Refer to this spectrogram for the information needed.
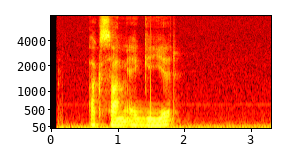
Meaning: indefinite plural of accent aigu
- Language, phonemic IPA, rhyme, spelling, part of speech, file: Norwegian Bokmål, /akˈsaŋ.ɛɡyːər/, -ər, accent aiguer, noun, Nb-accent aiguer.ogg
